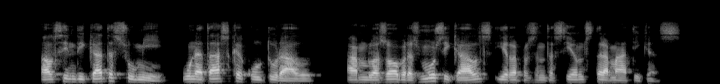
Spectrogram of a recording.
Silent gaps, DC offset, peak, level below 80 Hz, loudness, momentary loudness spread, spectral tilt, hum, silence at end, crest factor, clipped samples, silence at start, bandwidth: 3.28-3.45 s; under 0.1%; -4 dBFS; -64 dBFS; -21 LUFS; 13 LU; -5 dB/octave; none; 0.45 s; 18 dB; under 0.1%; 0.4 s; 7.8 kHz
